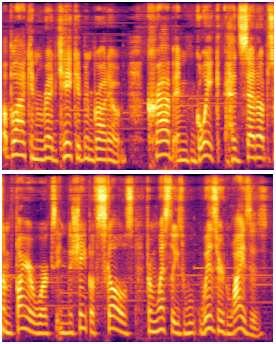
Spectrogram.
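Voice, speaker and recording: A man's voice: a little high, a little slow, few pauses, faint music behind. A man doing a comedic dramatic reading as narrator, mock-serious and breaking off into incredulous asides.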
